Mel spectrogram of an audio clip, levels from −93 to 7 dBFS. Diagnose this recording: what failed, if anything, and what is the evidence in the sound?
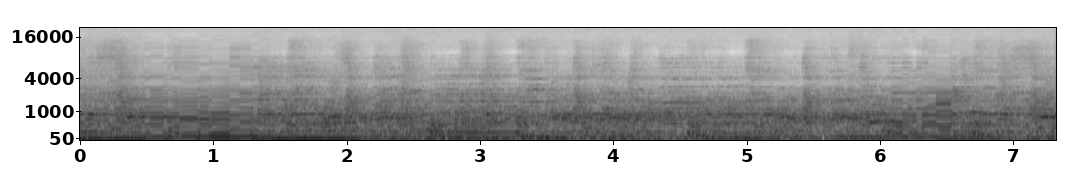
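The audio buffer most likely ran dry: new samples arrived too seldom, so a short block was replayed to fill the gap. This is robotic sound from repeated short buffers, heard from 0.50 to 1.35 s and again from 6.13 to 6.55 s. Each stretch carries a rigid, metallic buzz near 94 Hz, which fits a repeated block of about 10.7 ms. Most of the sound in those spans is repetition, with the skipped material lost.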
